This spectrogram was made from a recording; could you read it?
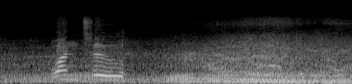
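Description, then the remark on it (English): Four police motor scooters arrive on a Washington highway where traffic has stopped, their small engines whining up and down in pitch for a moment before settling into a steady, loud mechanical rumble of idling traffic. “1, 2, 3, 4 police on motor scooters.”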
